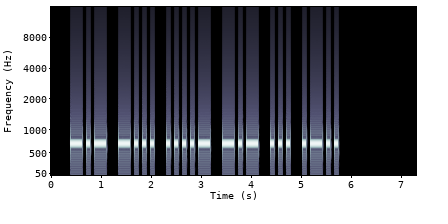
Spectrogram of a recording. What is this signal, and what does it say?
Morse code, heard as a keyed tone, about 15 wpm, 700 Hz. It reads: KB4KSL
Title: USA Call Signs - 6 Characters - Repeated 3x - 15wpm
